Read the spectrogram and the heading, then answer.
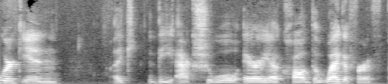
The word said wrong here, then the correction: Wegeforth: Bowl, right? Is that how you say it? Uh, ah, Wegeforth, yes.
